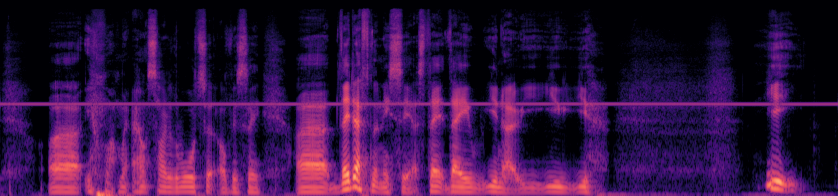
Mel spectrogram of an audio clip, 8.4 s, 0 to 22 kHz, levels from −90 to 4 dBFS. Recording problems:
high-pitched whine; noticeable; throughout; 2.5 kHz, 20 dB below the speech

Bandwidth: 18 kHz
